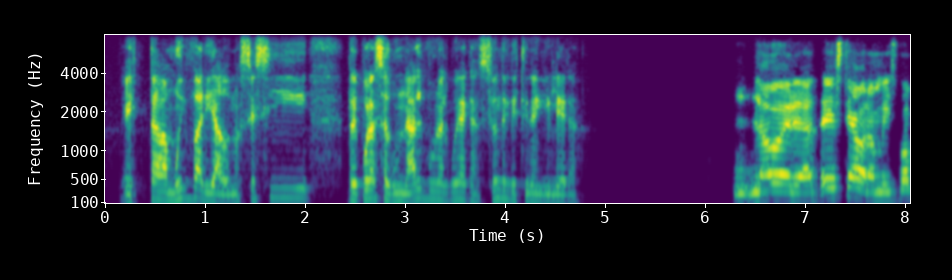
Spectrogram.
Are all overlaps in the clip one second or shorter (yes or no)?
yes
